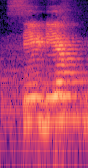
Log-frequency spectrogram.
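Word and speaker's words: Psidium: और फोर्थ आता है गुआवा, गुआवा का होता है सीडियम गुआजावा। अब यहां पर पी साइलेंट है, ध्यान रखना, सीडियम, पी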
